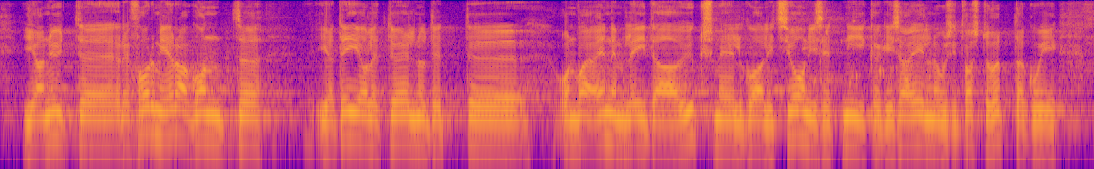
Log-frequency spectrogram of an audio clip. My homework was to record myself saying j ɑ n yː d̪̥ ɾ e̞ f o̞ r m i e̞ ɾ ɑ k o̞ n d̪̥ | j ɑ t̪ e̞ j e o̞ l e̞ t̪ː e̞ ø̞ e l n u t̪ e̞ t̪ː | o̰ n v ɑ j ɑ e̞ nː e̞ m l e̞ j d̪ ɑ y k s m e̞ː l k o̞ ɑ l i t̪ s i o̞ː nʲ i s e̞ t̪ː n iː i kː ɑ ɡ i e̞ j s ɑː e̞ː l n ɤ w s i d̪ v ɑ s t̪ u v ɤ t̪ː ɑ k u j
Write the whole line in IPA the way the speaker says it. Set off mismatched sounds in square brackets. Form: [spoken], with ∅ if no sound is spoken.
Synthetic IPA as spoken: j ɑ n yː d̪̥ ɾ e̞ f o̞ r m i e̞ ɾ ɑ k o̞ n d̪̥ | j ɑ t̪ e̞ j e o̞ l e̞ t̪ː e̞ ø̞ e l n u [d̪] e̞ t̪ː | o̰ n v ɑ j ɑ e̞ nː e̞ m l e̞ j d̪ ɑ y k s m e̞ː l k o̞ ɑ l i t̪ s i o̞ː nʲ i s e̞ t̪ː n iː i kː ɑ ɡ i e̞ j s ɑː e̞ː l n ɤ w s i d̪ v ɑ s t̪ u v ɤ t̪ː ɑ k u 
